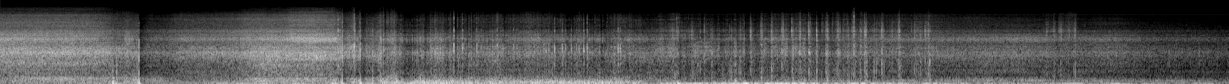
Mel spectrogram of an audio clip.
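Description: Freefall wind rushing over a helmet-mounted camera, dropping off suddenly about a second in as the parachute is deployed. Then the opening canopy fabric flaps and crackles amid low buffeting wind, easing to softer wind under the open canopy near the end.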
